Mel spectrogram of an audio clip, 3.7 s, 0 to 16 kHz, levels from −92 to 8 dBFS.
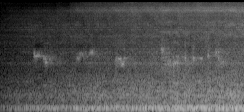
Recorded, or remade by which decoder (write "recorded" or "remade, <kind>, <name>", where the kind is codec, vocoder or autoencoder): remade, codec, SNAC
